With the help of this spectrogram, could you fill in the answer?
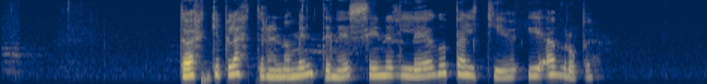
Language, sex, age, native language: Icelandic, female, 30-39, Icelandic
